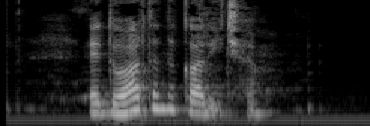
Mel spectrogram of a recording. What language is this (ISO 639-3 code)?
hye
